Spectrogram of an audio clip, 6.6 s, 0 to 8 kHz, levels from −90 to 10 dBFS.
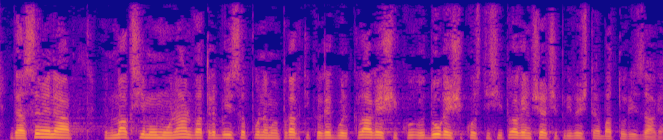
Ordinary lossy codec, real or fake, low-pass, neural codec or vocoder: none; real; none; none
